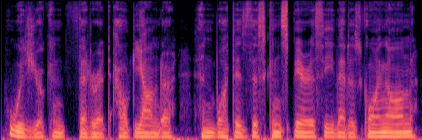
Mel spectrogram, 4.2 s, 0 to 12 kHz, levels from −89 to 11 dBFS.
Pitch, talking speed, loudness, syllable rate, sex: 90 Hz, 215 wpm, -16 LUFS, 6.0 syllables/s, male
